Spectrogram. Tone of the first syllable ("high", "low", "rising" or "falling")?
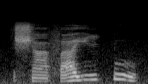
low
